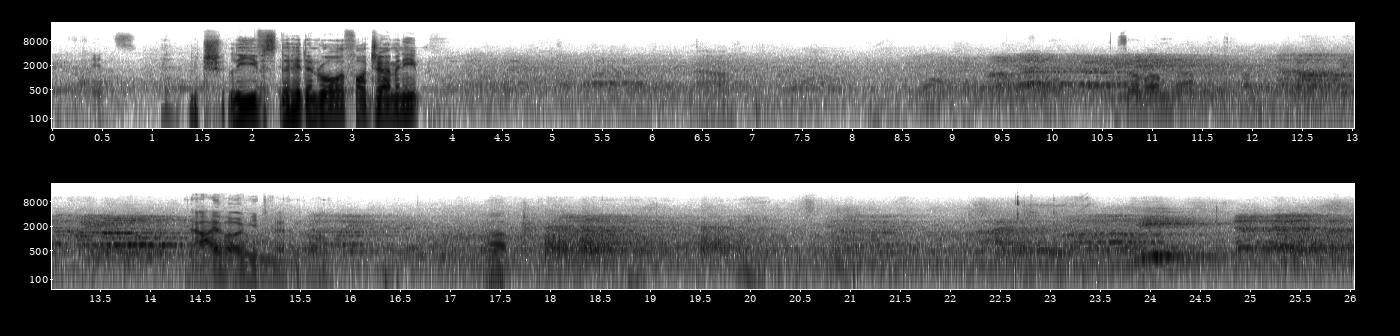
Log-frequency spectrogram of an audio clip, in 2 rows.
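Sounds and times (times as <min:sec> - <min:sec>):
distant indistinct voices: 0:04.0 - 0:26.0.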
